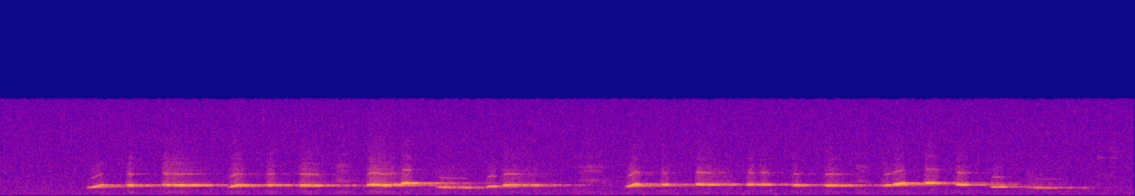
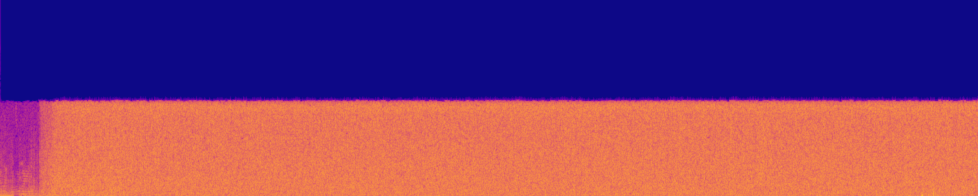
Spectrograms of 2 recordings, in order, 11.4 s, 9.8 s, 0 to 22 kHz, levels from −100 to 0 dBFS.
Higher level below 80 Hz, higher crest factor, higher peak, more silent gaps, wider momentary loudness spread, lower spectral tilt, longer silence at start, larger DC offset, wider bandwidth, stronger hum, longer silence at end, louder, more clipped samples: second, under -90 dBFS vs -36 dBFS; about the same, 18 dB vs 16 dB; second, -10 dBFS vs 0 dBFS; neither; first, 14 LU vs 1 LU; second, 1.5 dB/octave vs -0.5 dB/octave; first, 0.85 s vs 0 s; neither; about the same, 11.5 kHz vs 11.5 kHz; neither; first, 0.5 s vs 0 s; second, -26 LUFS vs -14 LUFS; neither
